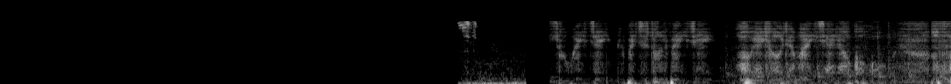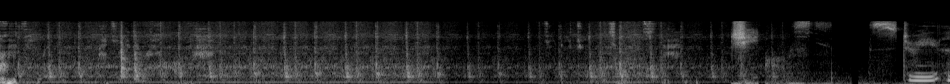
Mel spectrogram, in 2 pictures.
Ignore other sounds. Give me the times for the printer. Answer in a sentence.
You can hear the printer from 7.2 to 17.6 s.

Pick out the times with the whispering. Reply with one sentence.
You can hear the whispering from 4.5 to 11.8 s and from 14.9 to 18.9 s.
